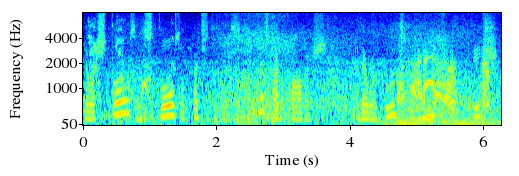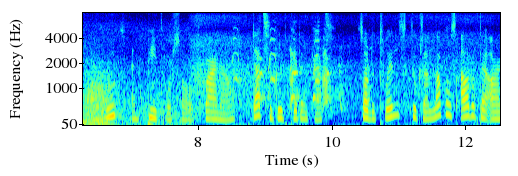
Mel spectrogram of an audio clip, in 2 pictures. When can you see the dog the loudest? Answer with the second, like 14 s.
5 s.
